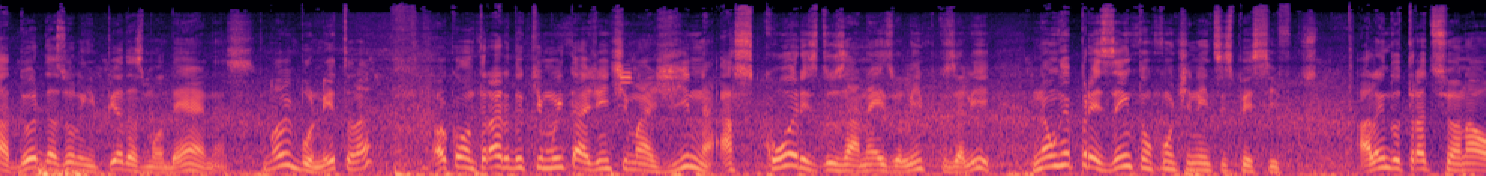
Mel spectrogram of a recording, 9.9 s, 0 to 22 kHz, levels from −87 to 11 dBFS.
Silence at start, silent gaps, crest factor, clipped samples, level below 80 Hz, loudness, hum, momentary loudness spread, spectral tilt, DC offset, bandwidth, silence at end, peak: 0 s; none; 12 dB; under 0.1%; -24 dBFS; -13 LUFS; none; 6 LU; -5 dB/octave; under 0.1%; over 20 kHz; 0 s; 0 dBFS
